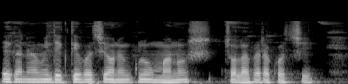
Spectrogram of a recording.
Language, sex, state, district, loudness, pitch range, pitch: Bengali, male, Tripura, South Tripura, -16 LUFS, 100-115 Hz, 110 Hz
